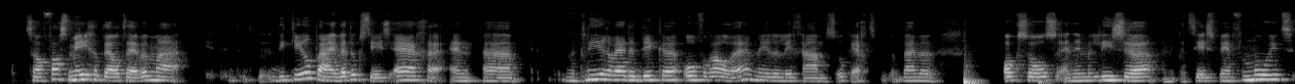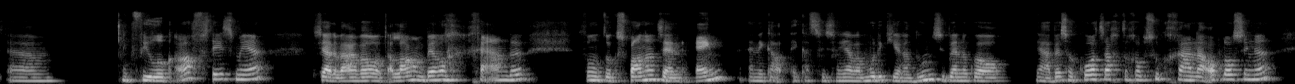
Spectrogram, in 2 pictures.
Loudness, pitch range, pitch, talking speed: -24 LUFS, 165-220 Hz, 185 Hz, 205 wpm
